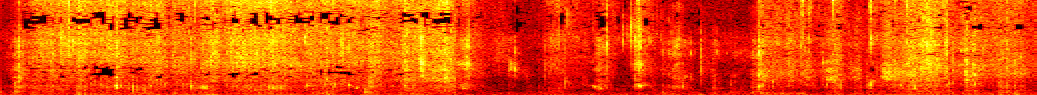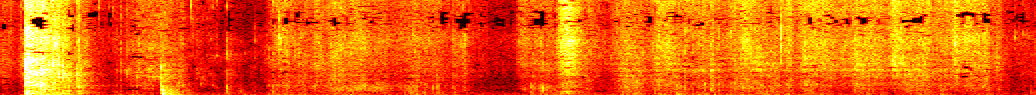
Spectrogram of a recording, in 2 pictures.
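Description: Close-miked chewing and mouth sounds of a person eating spicy ox feet stew. About seven seconds in comes a loud, short rush of noise, then a smaller one just after.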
